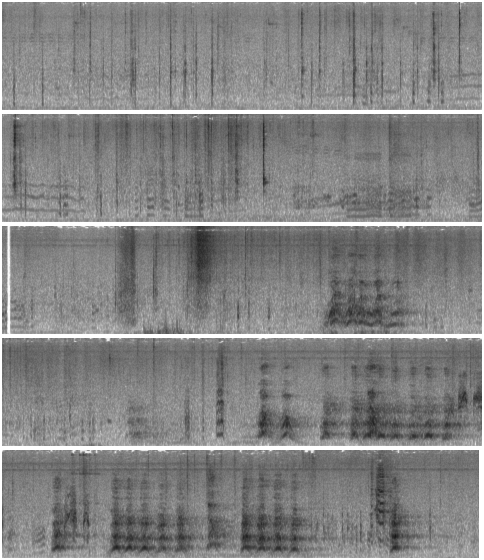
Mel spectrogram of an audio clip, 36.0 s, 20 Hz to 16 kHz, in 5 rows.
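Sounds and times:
grain feed tossed on ground: 16.1 - 21.3.

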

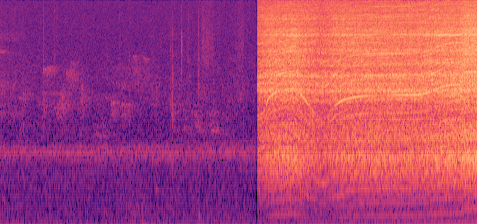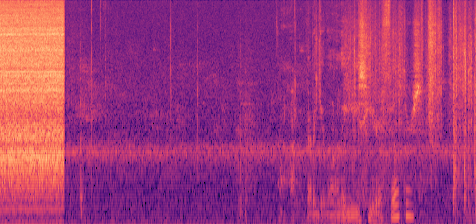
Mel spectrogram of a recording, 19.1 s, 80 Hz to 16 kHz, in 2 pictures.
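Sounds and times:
power drill whining: 5.2 - 10.8.

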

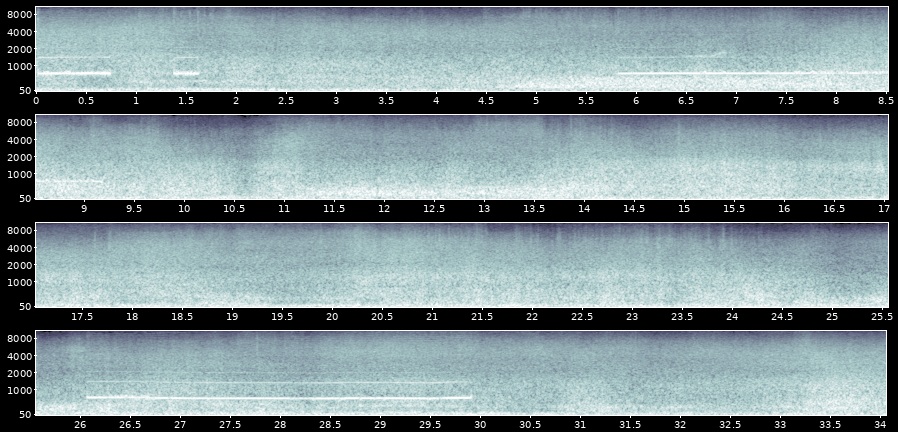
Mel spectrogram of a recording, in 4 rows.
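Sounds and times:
wind rushing over microphone: 0.0 - 34.0
thin steady tone: 26.1 - 30.0.

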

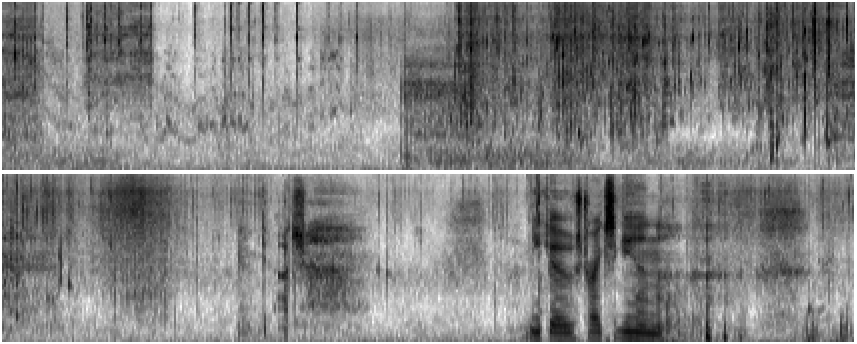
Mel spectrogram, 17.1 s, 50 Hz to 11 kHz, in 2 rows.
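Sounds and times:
water splashing and sloshing: 3.1 - 11.0.

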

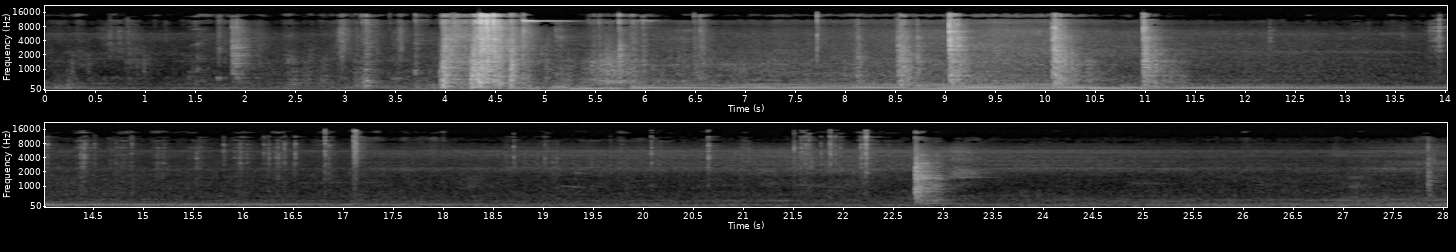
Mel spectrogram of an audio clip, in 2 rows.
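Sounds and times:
metal clamp clicks and knocks: 13.8 - 17.4, 20.0 - 22.4.

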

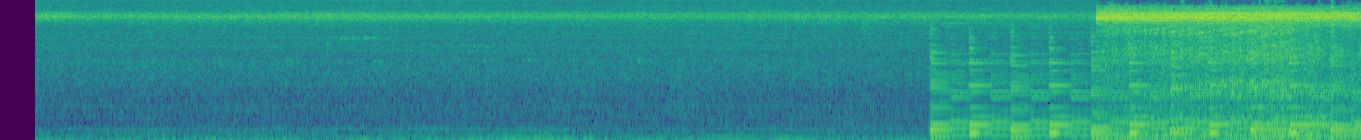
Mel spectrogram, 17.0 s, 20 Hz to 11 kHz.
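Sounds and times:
insects chirring: 0.5 - 17.0
low outdoor rumble: 13.6 - 17.0.

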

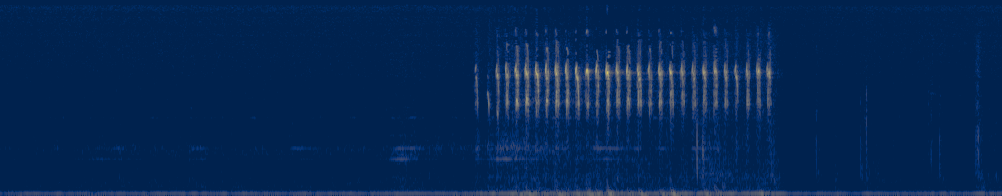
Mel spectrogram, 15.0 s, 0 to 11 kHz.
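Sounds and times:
rapid high chirps: 7.1 - 11.6.

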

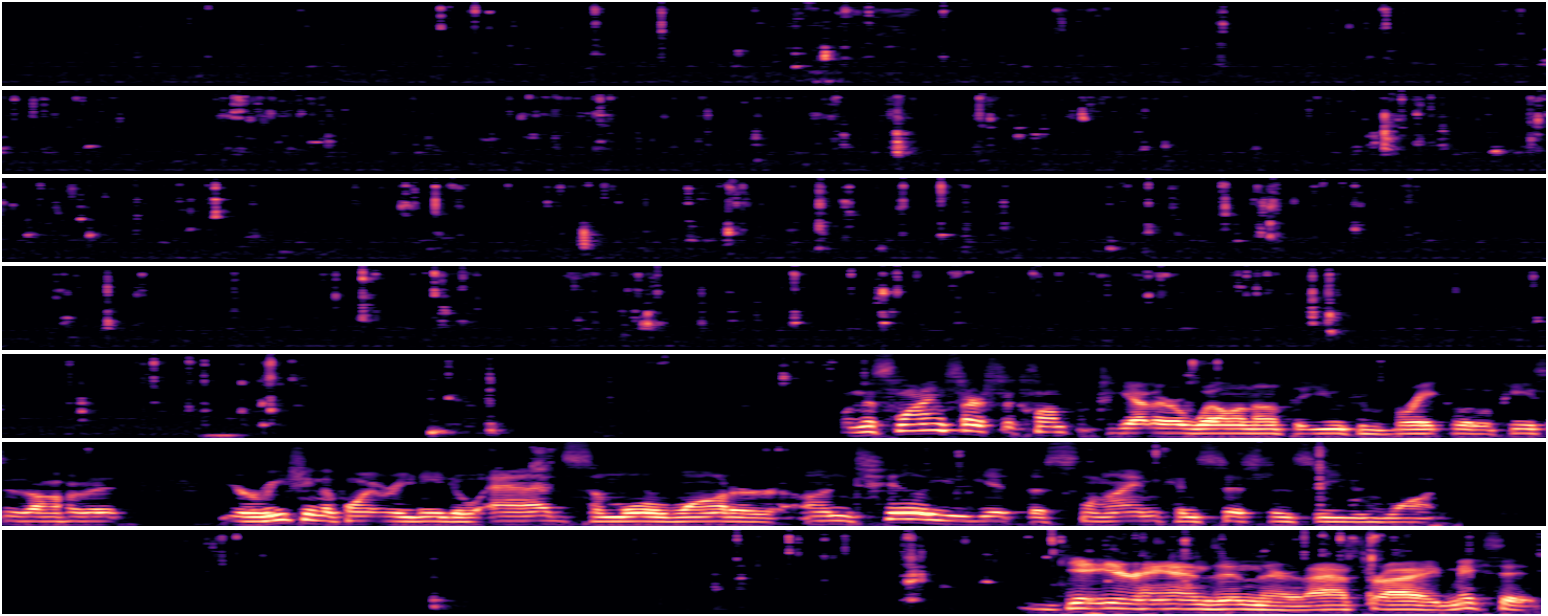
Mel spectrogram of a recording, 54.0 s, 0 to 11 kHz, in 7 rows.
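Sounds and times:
slime squelching: 0.5 - 22.7, 23.3 - 45.9, 47.2 - 47.7, 49.3 - 54.0.

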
